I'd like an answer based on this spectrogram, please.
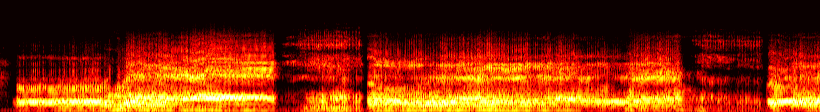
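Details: German Shorthaired Pointer that growls habitually, even when giving kisses; loud sustained throaty growling in long stretches broken by a few short pauses.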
